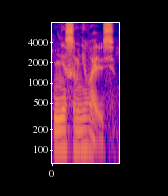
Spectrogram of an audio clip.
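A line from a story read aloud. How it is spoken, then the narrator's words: Calm. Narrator (Russian): спокойно ответил главарь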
